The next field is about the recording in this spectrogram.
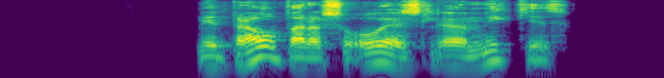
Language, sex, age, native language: Icelandic, male, 40-49, German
